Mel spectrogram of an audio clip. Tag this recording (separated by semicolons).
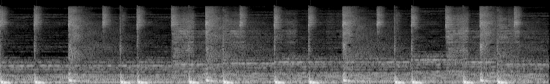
loop; progression; phase; drum-n-bass; chill; drumloop; drum; 175-bpm; pad; beat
